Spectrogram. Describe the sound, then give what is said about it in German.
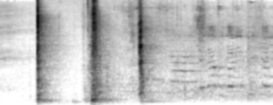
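A window being opened in a hot room: three sharp knocking thuds from the frame and latch, spaced about evenly, each one dying away quickly into a quiet background. “Ich werde das Fenster öffnen. Hier ist es sehr heiß.”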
